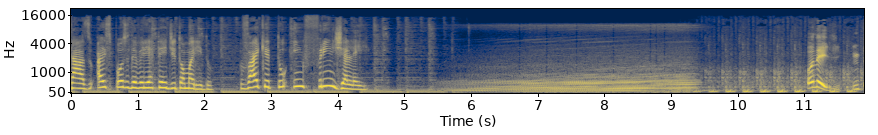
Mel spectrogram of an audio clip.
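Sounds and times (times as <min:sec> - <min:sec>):
speech: 0:00.0 - 0:04.6, 0:11.1 - 0:11.8
car engine sputtering and stalling out of gasoline: 0:05.3 - 0:11.8.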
